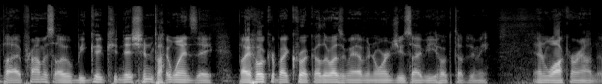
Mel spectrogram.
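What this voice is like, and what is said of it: Hoarse, fading voice. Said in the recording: “losing my voice with my cold”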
